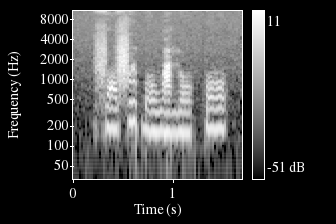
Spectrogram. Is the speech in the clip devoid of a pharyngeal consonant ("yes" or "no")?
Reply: yes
